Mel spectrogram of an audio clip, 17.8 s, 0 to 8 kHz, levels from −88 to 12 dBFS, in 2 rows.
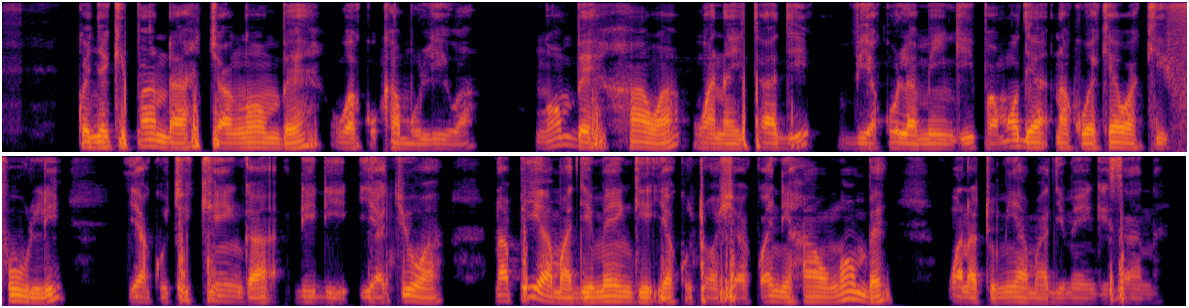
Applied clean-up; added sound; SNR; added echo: none; none; none; none.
